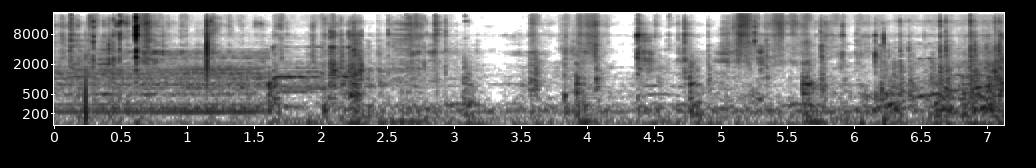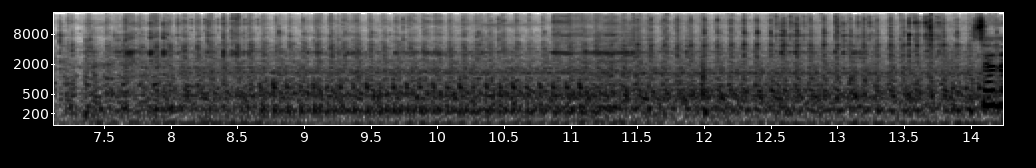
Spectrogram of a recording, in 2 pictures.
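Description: An embroidery machine stitches a pieced star quilt block, its needle whirring in a rapid, even mechanical rhythm that starts after a few soft clicks and button presses and then runs steadily and close.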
